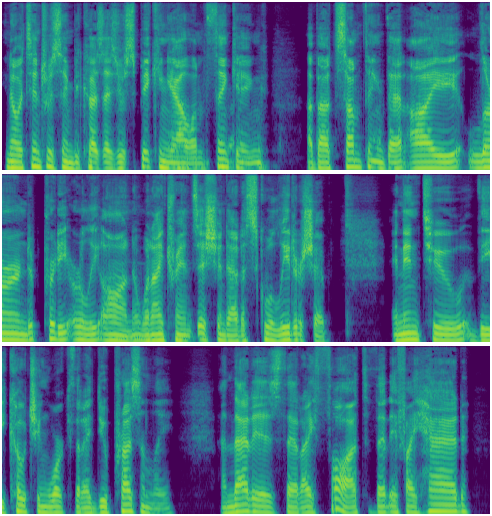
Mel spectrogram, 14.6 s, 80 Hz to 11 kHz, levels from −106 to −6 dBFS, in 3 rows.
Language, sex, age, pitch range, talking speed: English, male, 50-69, 110-130 Hz, 185 wpm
